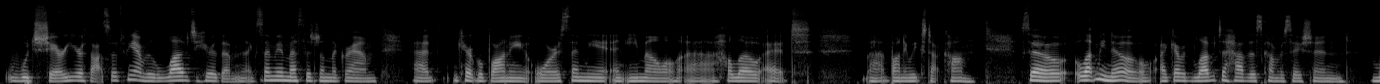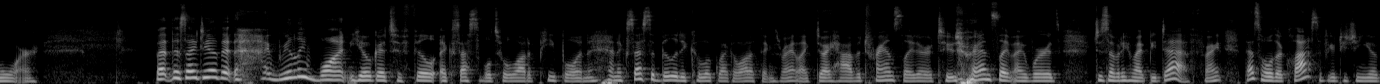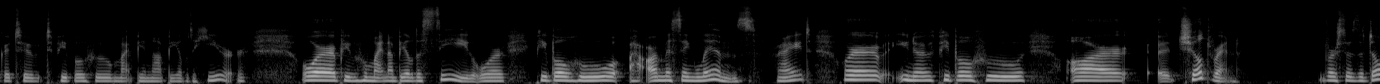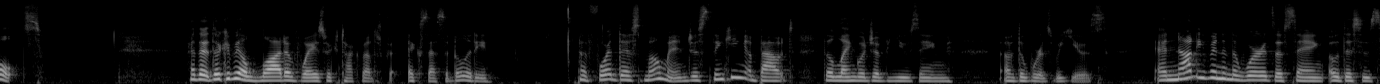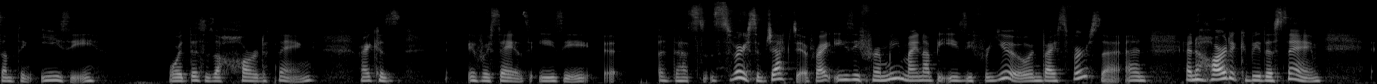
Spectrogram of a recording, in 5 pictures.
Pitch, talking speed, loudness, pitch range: 170 Hz, 190 wpm, -31 LUFS, 155-190 Hz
